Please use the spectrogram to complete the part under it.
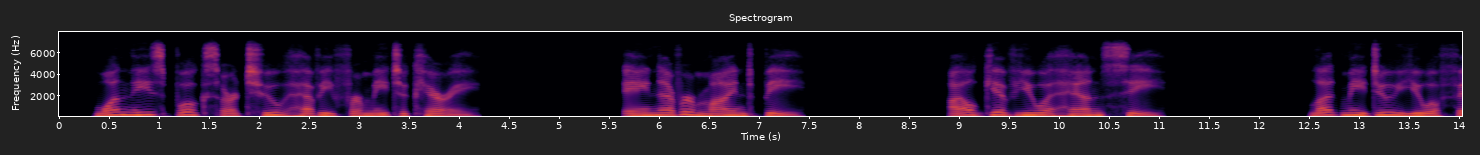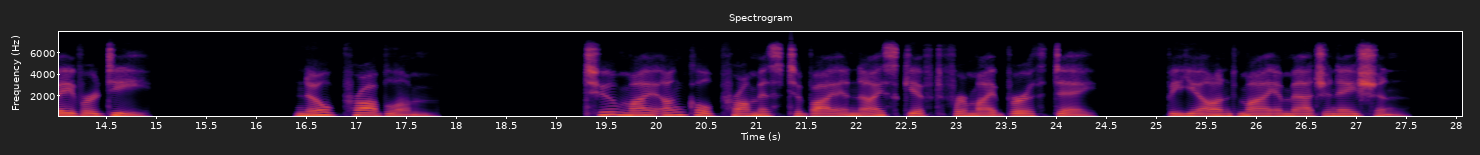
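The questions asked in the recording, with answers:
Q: These books are too heavy for me to carry.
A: B: I'll give you a hand.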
